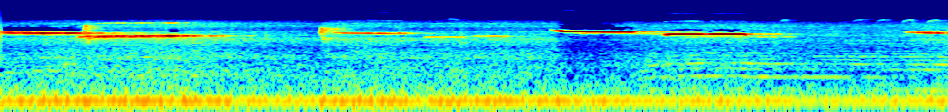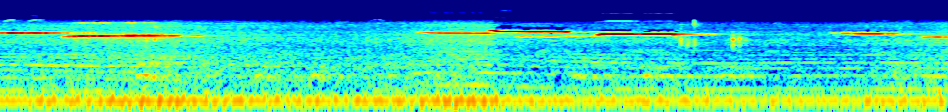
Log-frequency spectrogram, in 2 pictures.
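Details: Clean, sweet whistles from a black-capped chickadee, each phrase a high tone dropping to a slightly lower one, repeated roughly every two seconds; low constant hum underneath.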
